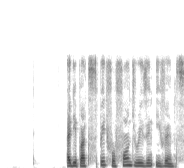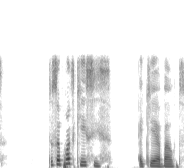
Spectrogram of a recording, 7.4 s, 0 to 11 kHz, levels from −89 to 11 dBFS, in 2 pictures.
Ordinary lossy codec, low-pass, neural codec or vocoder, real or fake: AAC, 64 kbps; 7.2 kHz; none; real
